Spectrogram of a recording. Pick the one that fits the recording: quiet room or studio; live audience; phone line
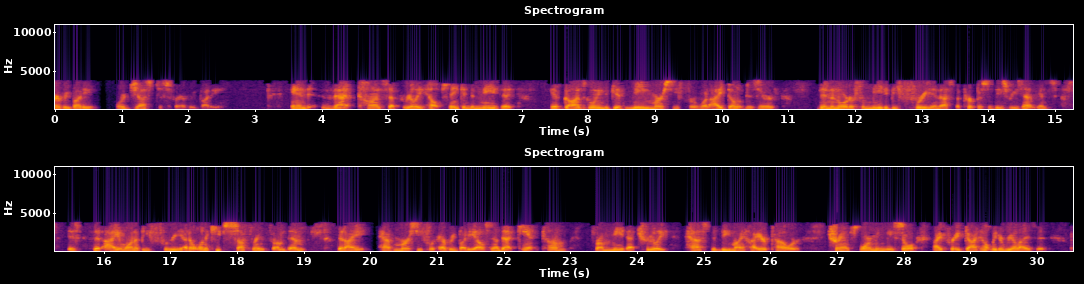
phone line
